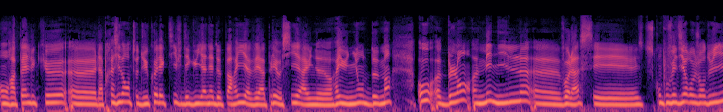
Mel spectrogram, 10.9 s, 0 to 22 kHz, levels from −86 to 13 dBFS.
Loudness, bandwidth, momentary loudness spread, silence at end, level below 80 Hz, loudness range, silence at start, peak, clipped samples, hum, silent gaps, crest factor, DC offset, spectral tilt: -18 LUFS; 12.5 kHz; 4 LU; 0 s; -42 dBFS; 1 LU; 0 s; -2 dBFS; under 0.1%; none; none; 14 dB; 0.2%; -5.5 dB/octave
